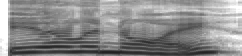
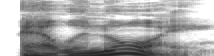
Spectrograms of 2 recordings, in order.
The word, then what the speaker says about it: Illinois: From Chicago, Illinois, welcome to Beer in Front.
